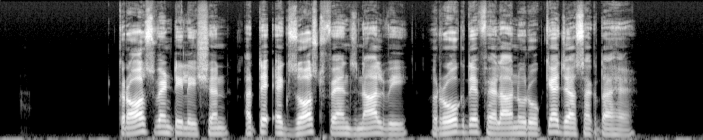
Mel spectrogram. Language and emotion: Punjabi, neutral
